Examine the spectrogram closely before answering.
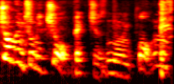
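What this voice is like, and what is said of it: Exaggerated mock Cockney accent. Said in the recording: “It's a bit Dick Van Dyke, isn't it? ... That's about the best impression you will get.”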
